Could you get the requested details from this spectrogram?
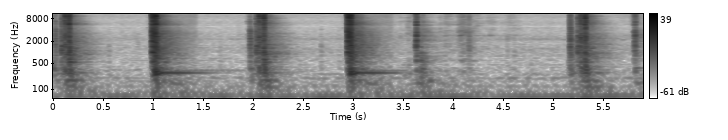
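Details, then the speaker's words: Tascam 388 Studio 8 reel-to-reel recorder during troubleshooting: sharp single clicks about every second with no motor hum; the capstan solenoid pushes the pinch roller up and brakes release, but none of the three motors (including capstan) spin; owner suspects the motor power supply. "so no motors are turning and that includes the capstan motor but also I think these should be spinning but all it does you can hear the solenoid click as it pushes the capstan roller up and probably takes the brakes off"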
